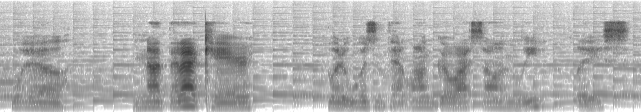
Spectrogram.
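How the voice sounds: Over loud background music, a growling, put-on character voice at a middle pitch moves at a fairly slow pace with long, frequent pauses.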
